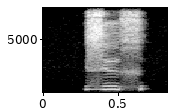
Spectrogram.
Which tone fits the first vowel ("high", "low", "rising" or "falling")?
high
